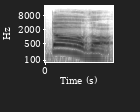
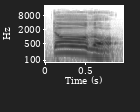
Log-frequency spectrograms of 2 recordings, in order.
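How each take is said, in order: No difference in how they are said.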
